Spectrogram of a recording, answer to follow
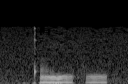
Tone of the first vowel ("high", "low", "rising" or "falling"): low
